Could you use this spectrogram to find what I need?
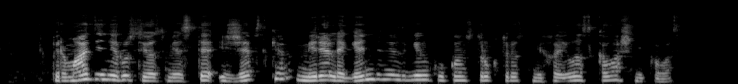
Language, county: Lithuanian, Vilnius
